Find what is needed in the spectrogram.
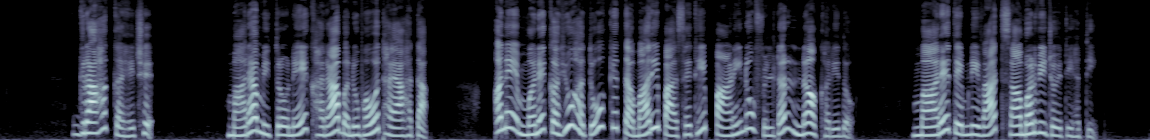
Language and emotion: Gujarati, disgusted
